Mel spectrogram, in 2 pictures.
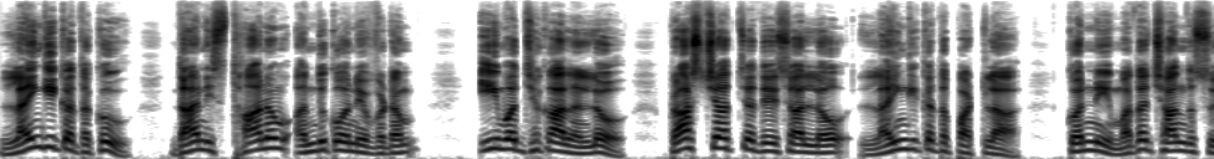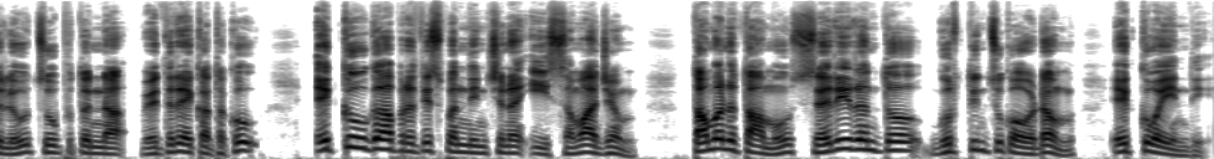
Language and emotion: Telugu, neutral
